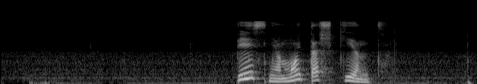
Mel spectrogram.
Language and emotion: Russian, neutral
